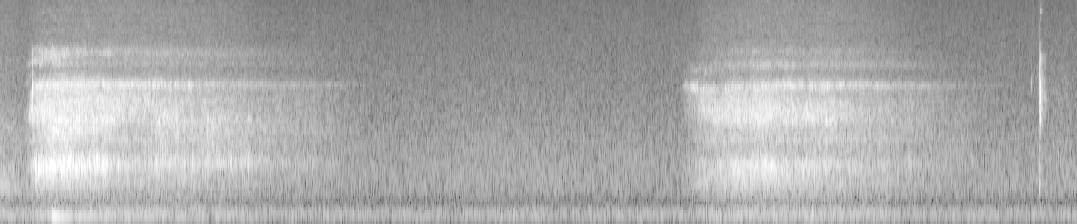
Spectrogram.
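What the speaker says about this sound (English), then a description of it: "as you exhale, audible sound so that you can hear it, imagining you're breathing through a hole in the throat" Ujjayi breathing during a vinyasa yoga class: two long, hissing, throat-constricted breaths, close and soft, each a few seconds long and separated by a quiet pause.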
